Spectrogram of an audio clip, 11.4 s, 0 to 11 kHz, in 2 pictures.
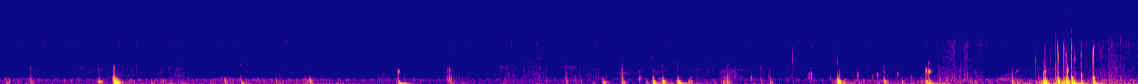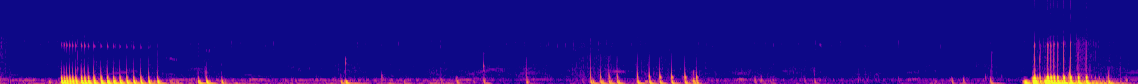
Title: Loud stomach growling after drinking coffee on an empty stomach prt 2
